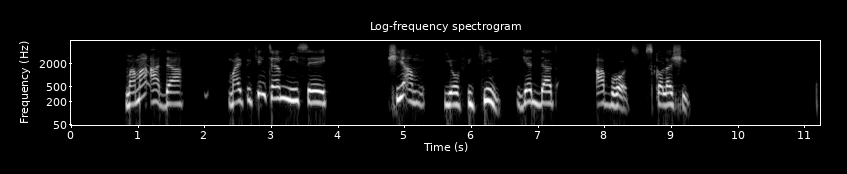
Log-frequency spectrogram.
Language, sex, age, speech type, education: Nigerian Pidgin, male, 15-29, spontaneous, tertiary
